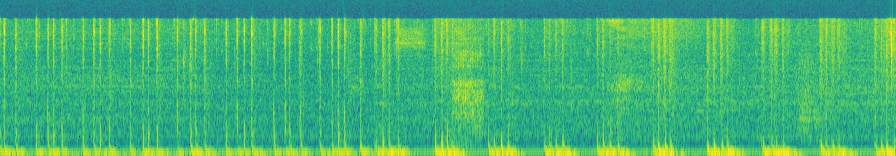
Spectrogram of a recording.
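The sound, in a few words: horse hooves and neighing in Rust video game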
